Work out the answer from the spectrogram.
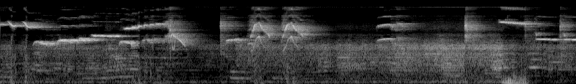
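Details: Sunda robin singing with energy for songbird training: high piping whistles, a burst of scratchy twisting notes, then spaced clear whistled phrases after a short gap.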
